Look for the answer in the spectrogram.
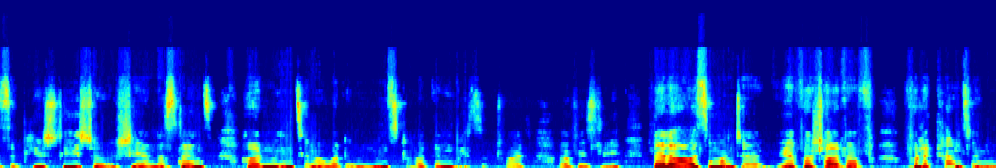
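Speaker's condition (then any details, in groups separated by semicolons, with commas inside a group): Primary lateral sclerosis; spasticity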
